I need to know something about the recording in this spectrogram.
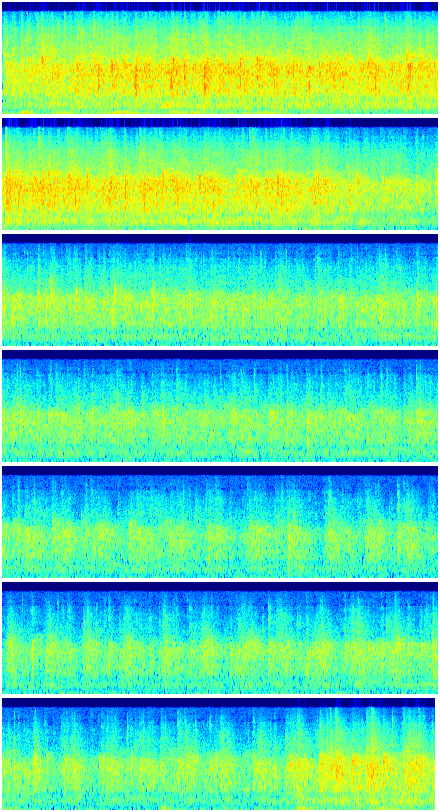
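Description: Large audience applauding: loud at first, easing after about eight seconds into lighter, steady clapping, then swelling again near the end.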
